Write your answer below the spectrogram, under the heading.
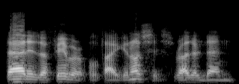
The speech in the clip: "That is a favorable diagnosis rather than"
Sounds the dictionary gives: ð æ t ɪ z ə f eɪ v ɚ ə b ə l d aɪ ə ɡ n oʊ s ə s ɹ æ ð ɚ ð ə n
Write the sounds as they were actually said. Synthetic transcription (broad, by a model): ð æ t ɪ z ə f eɪ v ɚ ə b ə l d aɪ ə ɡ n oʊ s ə s ɹ æ ð ɚ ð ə n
